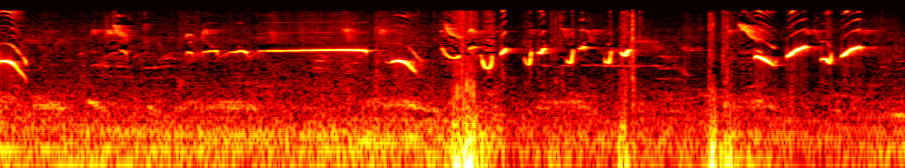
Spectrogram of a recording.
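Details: Common iora (Aegithina tiphia) song used to prompt reluctant birds to sing: a long, drawn-out high whistle, then a run of short rising and falling whistles and chirps, with a couple of sharp knocks.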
